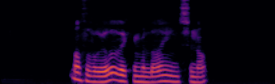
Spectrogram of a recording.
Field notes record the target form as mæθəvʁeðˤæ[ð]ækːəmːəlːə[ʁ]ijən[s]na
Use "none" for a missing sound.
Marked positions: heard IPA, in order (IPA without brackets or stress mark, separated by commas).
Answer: ð, ʁ, s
